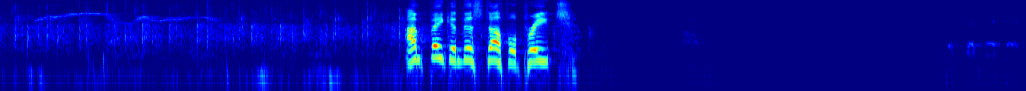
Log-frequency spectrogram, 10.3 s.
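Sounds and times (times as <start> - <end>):
church audience applauding in praise: 0.0 - 6.0
speech: 4.1 - 5.8.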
